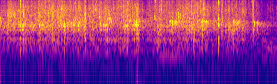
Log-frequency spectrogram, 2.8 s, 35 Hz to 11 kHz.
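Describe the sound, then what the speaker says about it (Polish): Audience applause for the organizers at the Zambrowskie Żubry 2013 awards gala, where a piano competition was being honored. Steady, fairly faint clapping from a crowd fills the whole stretch without a break. "Brawa dla organizatorów"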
